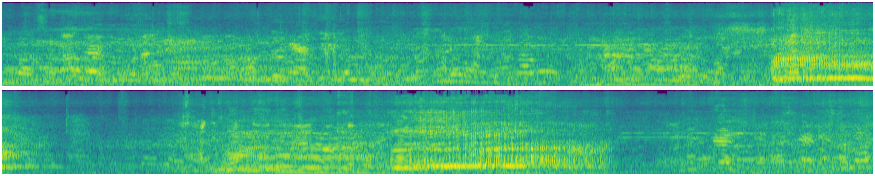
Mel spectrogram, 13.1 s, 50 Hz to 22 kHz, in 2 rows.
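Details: Sahiwal bull calves on sale at Ambari market, bought by Cumilla farmers, 1 September 2025: a deep, short moo around the middle, with higher bellows later, partly masked by loud nearby voices and market chatter.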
